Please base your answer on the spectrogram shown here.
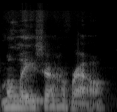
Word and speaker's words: Malaysia Harrell: name so I can say it correctly okay Malaysia Harrell Malaysia it's very beautiful thank you first let's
